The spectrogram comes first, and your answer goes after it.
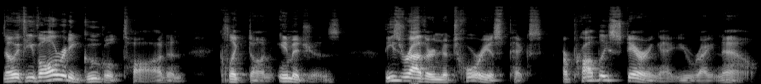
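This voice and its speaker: A man reading a scripted monologue in a conversational storytelling style, emphatic, with rhetorical questions and dramatic pauses. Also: fairly low pitch, huge pitch swings, vocal fry, breathy edge. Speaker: playwright reading own monologue.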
